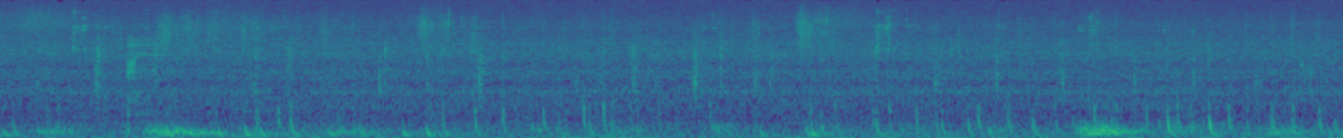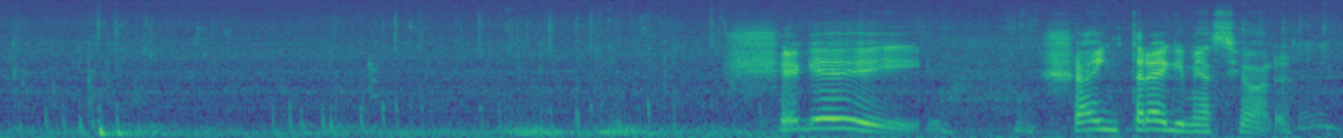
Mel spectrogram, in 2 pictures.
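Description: Horse hooves clop steadily on the ground.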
